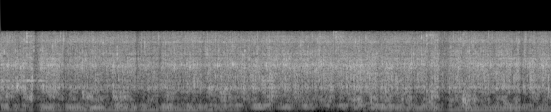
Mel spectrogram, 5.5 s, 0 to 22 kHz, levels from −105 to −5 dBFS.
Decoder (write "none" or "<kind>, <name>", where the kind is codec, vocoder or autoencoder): none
